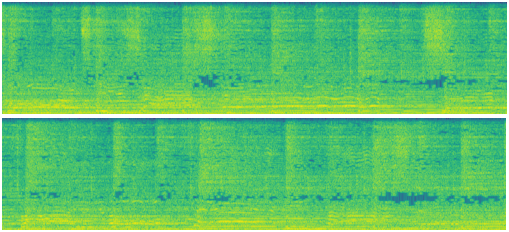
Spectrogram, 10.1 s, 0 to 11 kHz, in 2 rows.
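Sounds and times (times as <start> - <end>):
distorted guitars: 0.0 - 10.0
drums: 0.0 - 10.0
keyboards: 0.0 - 10.0
metal band playing live: 0.0 - 10.0
person singing: 0.0 - 10.0.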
